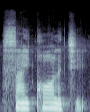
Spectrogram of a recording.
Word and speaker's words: psychology: psychology bukan jadi dibaca psychology Jadi huruf p-nya huruf P pada kata ini tidak ikut dibaca Oke kalau sebelumnya dibaca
